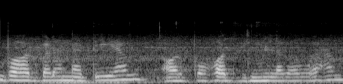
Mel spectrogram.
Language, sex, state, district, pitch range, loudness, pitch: Hindi, female, Uttar Pradesh, Jyotiba Phule Nagar, 170-190 Hz, -18 LUFS, 180 Hz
